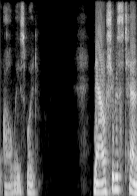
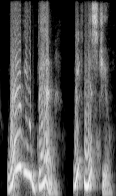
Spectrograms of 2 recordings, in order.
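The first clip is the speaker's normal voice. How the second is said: put-on high, eager little girl voice; girlish high-pitched question; young girl; 11 semitones higher, 4 dB louder than usual. A narrator's reading. Child voice of Anne-Marie.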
